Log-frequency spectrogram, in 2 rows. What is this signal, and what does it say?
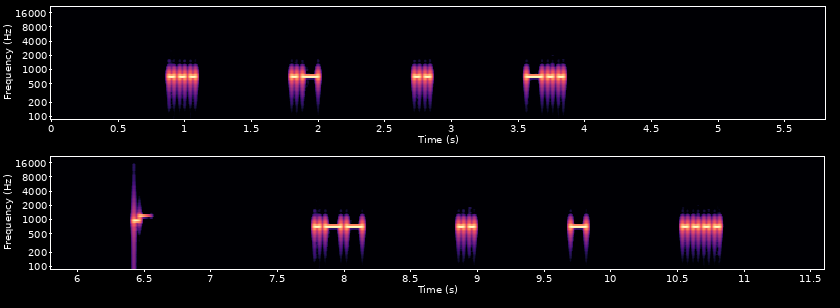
Morse code, heard as a keyed tone, about 29 wpm, spaced as for 10 wpm, 700 Hz. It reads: SAID WITH
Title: 6x Character Spacing - Top 100 Words - 30wpm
